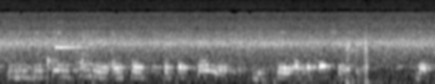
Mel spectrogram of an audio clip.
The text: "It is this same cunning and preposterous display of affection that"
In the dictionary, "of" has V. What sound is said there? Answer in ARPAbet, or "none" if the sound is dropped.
P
